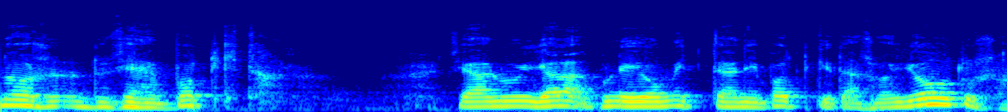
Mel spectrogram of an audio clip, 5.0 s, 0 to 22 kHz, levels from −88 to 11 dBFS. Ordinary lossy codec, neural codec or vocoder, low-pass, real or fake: Opus, 64 kbps; none; 19.8 kHz; real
